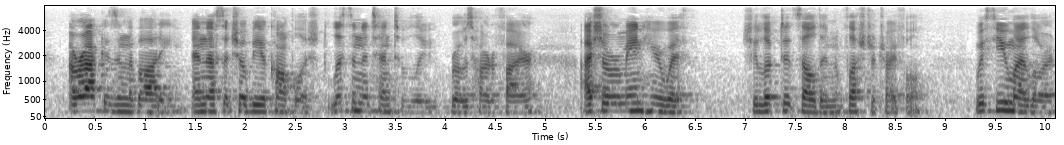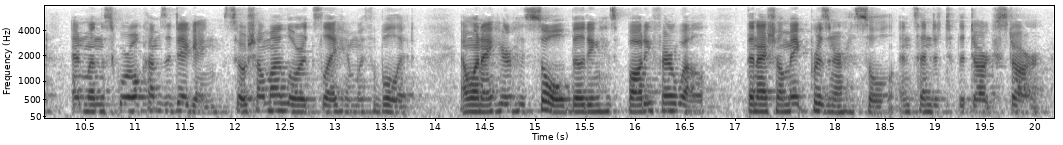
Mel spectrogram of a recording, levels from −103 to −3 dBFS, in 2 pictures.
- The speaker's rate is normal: No, fast, 215 wpm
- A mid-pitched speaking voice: Yes, medium, 180 Hz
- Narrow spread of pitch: Yes, narrow, 2.2 semitones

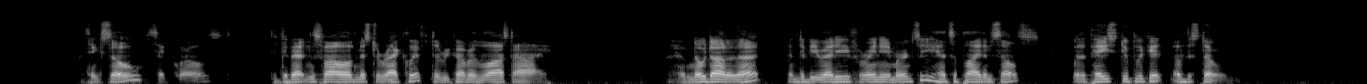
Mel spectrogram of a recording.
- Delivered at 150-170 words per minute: Yes, average, 165 wpm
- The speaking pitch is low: Yes, low, 115 Hz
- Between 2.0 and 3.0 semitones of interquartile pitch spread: Yes, average, 2.7 semitones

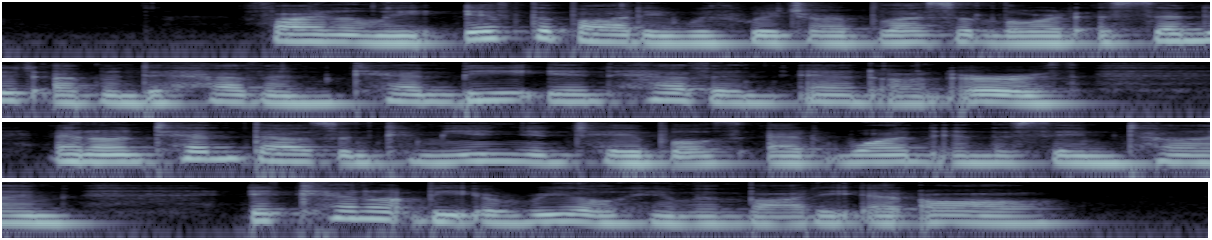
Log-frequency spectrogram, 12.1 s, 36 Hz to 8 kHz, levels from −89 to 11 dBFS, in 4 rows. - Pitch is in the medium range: Yes, medium, 160 Hz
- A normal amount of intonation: No, narrow, 2.3 semitones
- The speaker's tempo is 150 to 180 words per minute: No, fast, 205 wpm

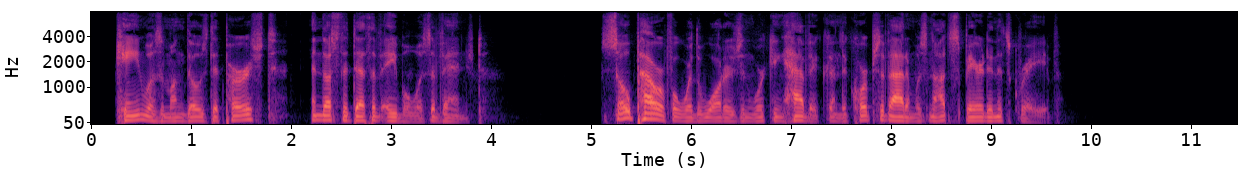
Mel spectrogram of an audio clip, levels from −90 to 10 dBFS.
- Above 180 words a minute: No, average, 175 wpm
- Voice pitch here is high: No, low, 100 Hz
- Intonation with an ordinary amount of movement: Yes, average, 3.3 semitones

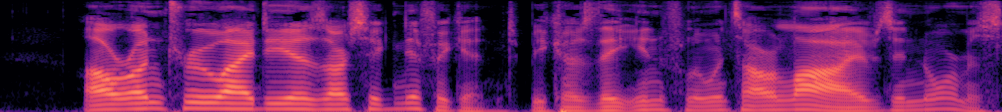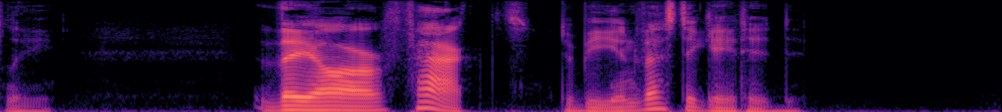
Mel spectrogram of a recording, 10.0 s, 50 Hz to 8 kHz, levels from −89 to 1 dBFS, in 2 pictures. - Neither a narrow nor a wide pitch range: No, wide, 7.1 semitones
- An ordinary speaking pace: No, slow, 100 wpm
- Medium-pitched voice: No, low, 110 Hz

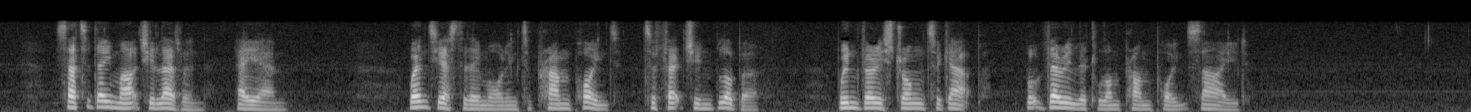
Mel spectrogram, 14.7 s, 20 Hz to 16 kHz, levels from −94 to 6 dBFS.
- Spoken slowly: Yes, slow, 105 wpm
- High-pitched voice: No, medium, 145 Hz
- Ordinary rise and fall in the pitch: Yes, average, 4.4 semitones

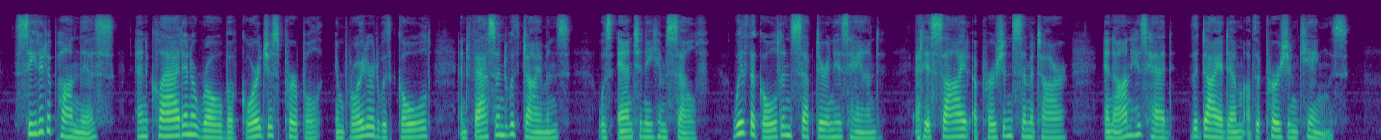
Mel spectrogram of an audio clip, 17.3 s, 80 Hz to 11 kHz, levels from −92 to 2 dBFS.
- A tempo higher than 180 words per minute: No, average, 155 wpm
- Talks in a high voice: No, medium, 160 Hz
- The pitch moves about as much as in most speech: Yes, average, 3.5 semitones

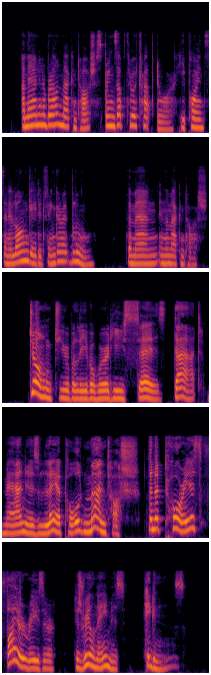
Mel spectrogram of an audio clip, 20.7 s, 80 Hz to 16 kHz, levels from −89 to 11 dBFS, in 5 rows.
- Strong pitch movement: No, average, 4.4 semitones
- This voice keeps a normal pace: No, slow, 130 wpm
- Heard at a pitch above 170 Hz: Yes, high, 190 Hz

